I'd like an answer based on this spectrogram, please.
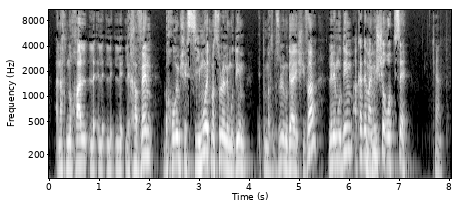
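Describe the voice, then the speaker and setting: Somewhat breathy and fairly high-pitched, a man talks at a fairly quick pace with lively intonation and long, frequent pauses. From central Israel. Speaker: Haredi DevOps engineer. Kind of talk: casual interview. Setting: studio.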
